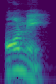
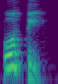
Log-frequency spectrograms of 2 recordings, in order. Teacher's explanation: আচ্ছা তোমাকে আমি বলি দেখো তুমি যখন আচ্ছা আমার কথার সাথে উত্তর দাও জাস্ট আমি বললাম যে অনেক আরেক জায়গায় বললাম যে অতি আচ্ছা ব্যাপার কি বলতো তুমি যখন অনেক বলছো তখন তুমি অ উচ্চারণ করছো আর যখন তুমি অতি উচ্চারণ করছো তখন তুমি ও উচ্চারণ করছো দেখ এখানে ও উচ্চারণ হচ্ছে।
